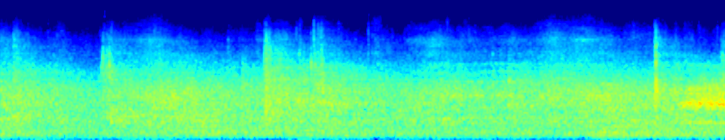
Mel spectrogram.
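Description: Hockey sticks and a puck knock and clack sharply now and then.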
